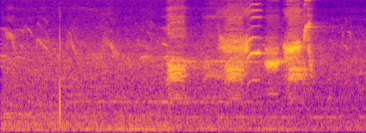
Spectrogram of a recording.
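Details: Bulbul giving a short burst of chirpy, squawking notes in the second half, set against a steady hiss of background noise.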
